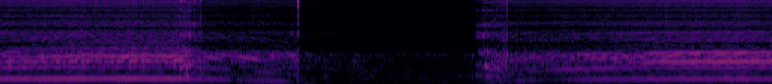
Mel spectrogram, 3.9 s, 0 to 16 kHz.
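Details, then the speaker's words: Rivarossi Big Boy 4-8-8-4 HO steam locomotive, circa 1975, stopped on test run: high electric whine winds down, then races back up with no resistance; motor spinning unloaded, likely the drive rod has come off the motor. "i'd say that's the drive rod off the fix motor sounds like it's not even resisting anything"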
